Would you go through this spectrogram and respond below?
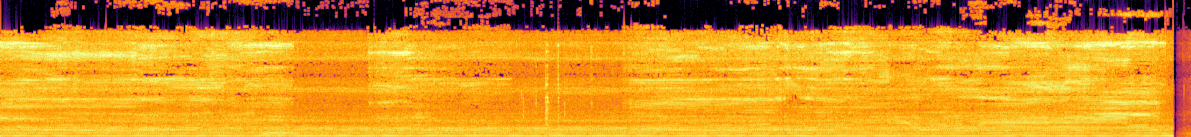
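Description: An SK Enterprise sliding-table glass beveling and polishing machine grinds continuously, a steady mechanical hum with a persistent whine and faint scraping, running without pause for the whole stretch.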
